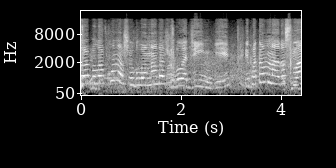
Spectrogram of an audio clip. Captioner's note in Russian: русский язык, смешивается с арабским и английским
